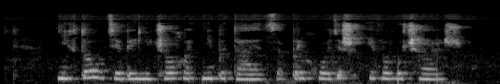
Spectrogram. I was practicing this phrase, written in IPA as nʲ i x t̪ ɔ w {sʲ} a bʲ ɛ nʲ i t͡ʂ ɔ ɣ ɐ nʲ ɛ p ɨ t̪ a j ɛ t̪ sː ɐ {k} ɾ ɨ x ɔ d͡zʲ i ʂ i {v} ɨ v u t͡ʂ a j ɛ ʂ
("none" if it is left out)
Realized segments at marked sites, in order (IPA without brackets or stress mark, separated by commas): t͡sʲ, p, v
